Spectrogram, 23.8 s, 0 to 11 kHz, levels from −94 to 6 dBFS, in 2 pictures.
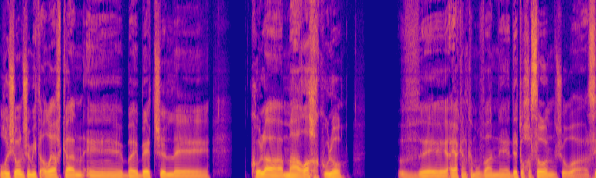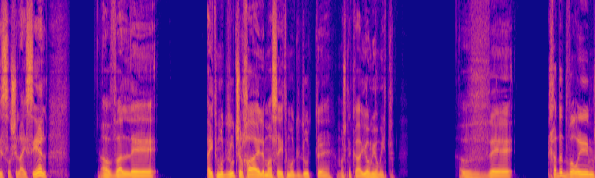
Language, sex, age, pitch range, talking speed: English, male, 50-69, 90-120 Hz, 70 wpm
